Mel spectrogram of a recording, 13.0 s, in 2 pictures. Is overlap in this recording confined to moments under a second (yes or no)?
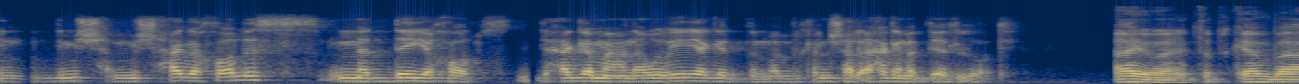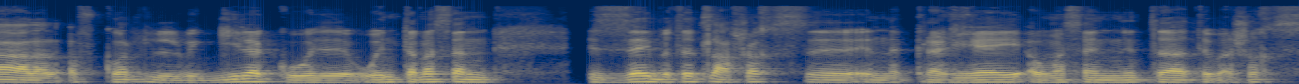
yes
